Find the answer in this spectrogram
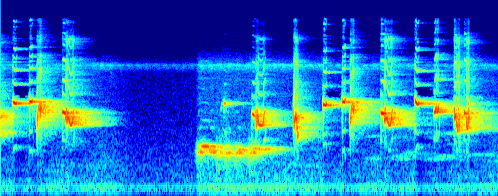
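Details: Morning song of a sooty-headed bulbul, used as therapy for caged birds: two rich whistled phrases split by a pause, then a low drawn-out note and a lively series of rising and falling slurred whistles.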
